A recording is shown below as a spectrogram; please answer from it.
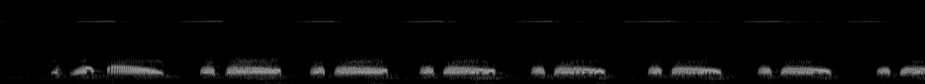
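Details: Spotted dove being trained coos persistently, about eight phrases in nine seconds, each a short lead-in note then a longer, gently falling coo, delivered at an uneven but steady pace against a thin constant hum.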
